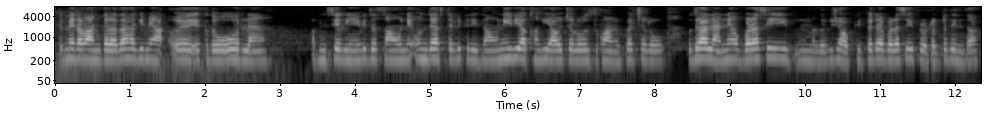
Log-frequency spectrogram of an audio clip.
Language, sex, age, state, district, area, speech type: Dogri, female, 18-30, Jammu and Kashmir, Udhampur, rural, spontaneous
